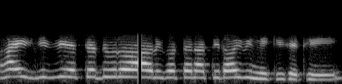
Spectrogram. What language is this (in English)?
Odia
